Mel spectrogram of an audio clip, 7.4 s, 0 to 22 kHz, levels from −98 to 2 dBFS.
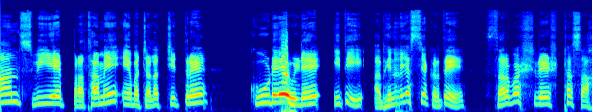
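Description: At 3.43 s, running to about 3.49 s, there is a short concealed packet loss. Roughly 40 ms of the speech arrived too late for the decoder, and the receiver bridged the hole by extending the sound just before it, then crossfaded back into the real signal. It comes across as a quick smear or slight wobble rather than a gap. Unlike a burst, the stretch is too brief for any audible fade-out, and nothing afterwards seems to jump ahead.

From 4.93 s to about 5.01 s a burst of packet loss follows. This time around 60 ms went missing in a row, and the receiver filled about 57 ms of it by carrying the last sound forward while turning it down. The result is a held, fading tone or hiss, after which the speech resumes slightly further along with that portion gone. The decaying fill and the skip in continuity set it apart from the shorter, smoother repair at 3.43 s.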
